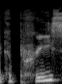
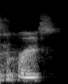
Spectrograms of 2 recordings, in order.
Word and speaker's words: Caprice: uh is it a Caprice is how you actually pronounce it or is it a Capri it's the Caprice okay it's a Caprice part of me I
